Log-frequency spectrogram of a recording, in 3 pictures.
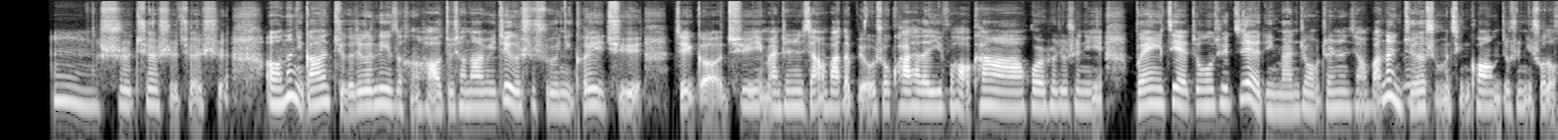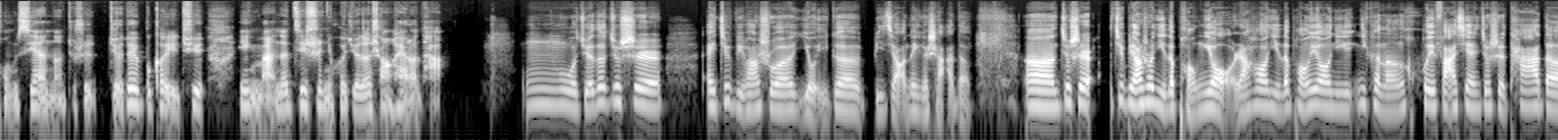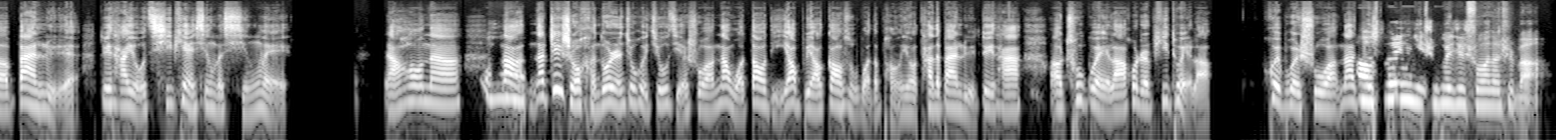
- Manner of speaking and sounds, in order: sniff
- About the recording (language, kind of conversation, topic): Chinese, podcast, 你为了不伤害别人，会选择隐瞒自己的真实想法吗？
